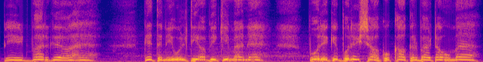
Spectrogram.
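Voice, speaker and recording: A woman voicing a possessed girl full of eerie spirits, taunting in an animated horror story with music behind. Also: high voice, unhurried. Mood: sinister taunting.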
